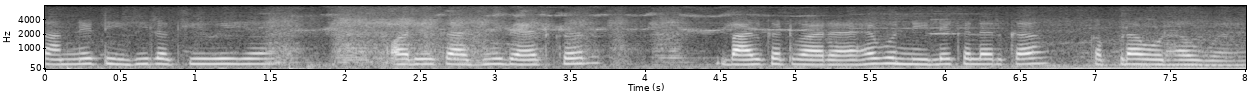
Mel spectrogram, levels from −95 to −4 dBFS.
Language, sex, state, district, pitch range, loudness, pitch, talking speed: Hindi, female, Uttar Pradesh, Varanasi, 230-250 Hz, -16 LUFS, 245 Hz, 165 wpm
